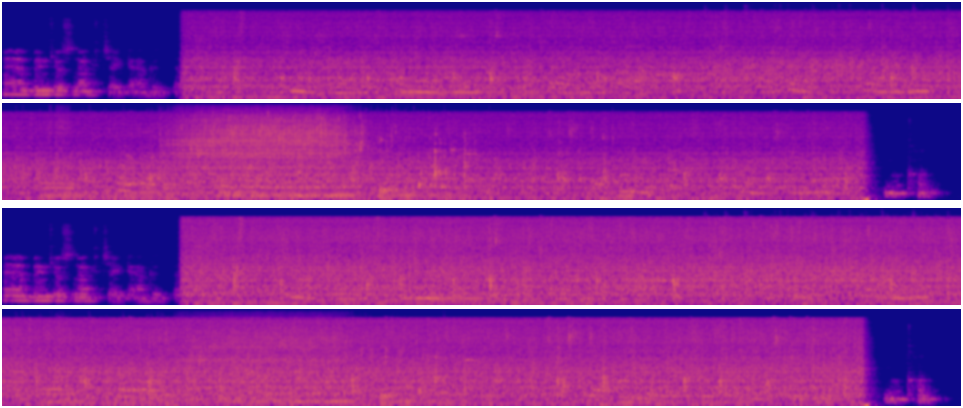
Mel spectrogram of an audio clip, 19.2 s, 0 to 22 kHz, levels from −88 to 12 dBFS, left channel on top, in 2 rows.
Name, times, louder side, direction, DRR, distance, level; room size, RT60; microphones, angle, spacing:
voice 1, 0.0-1.9 4.0-5.0 8.7-9.2 15.3-18.9, equal, 55° right, 1.8 m, -40 dB
sound 1, 1.8-18.2, right 5 dB, 70° right, 0.7 m, -31 dB
voice 2, 2.8-4.5 4.9-6.4 7.6-8.2 8.5-9.3 9.7-10.4 10.6-14.5, left 1 dB, 35° left, 1.4 m, -40 dB
Applause, 5.7-14.4, right 1 dB, 5° right, 0.7 m, -39 dB
Sink (filling or washing), 10.0-16.7, left 6 dB, 90° left, 0.6 m, -32 dB
3.2 x 2.6 x 2.7 m
head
